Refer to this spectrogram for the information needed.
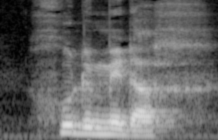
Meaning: good afternoon
- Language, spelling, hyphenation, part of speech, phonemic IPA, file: Dutch, goedemiddag, goe‧de‧mid‧dag, interjection, /ˌɣu.dəˈmɪ.dɑx/, Nl-goedemiddag.ogg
